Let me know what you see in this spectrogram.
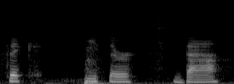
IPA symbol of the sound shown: θ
